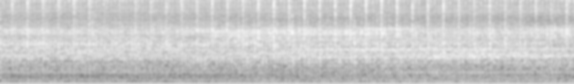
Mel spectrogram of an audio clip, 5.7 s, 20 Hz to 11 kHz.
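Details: 1.8T engine at cold idle: crisp, regular tick about three to four times a second that quietens after a few minutes and disappears once warm; source not identified.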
